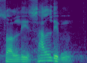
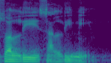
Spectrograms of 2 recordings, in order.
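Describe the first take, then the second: First: The last word ends without a final vowel. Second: The last word ends with a final 'i' vowel. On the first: The speaker calls it wrong. "bukan sholli salim" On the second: The speaker calls it right. "huruf akhir dibaca kasroh"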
